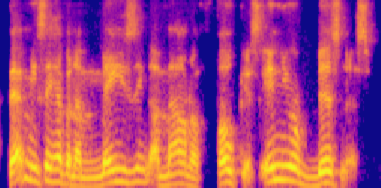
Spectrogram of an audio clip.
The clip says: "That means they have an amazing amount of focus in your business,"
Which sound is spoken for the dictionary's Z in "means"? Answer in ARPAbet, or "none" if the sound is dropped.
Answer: Z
